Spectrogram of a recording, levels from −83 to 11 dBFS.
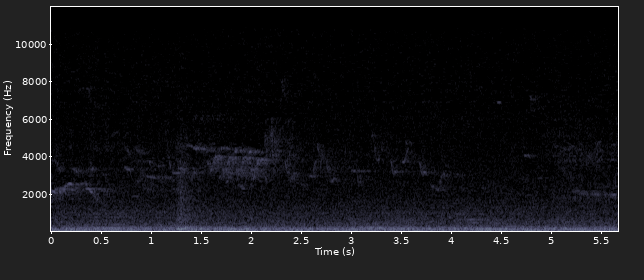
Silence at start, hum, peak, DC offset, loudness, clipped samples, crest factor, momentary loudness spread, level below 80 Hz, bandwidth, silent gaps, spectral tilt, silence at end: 0 s; none; -32 dBFS; under 0.1%; -47 LUFS; under 0.1%; 12 dB; 3 LU; -48 dBFS; 11.5 kHz; none; -6 dB/octave; 0 s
